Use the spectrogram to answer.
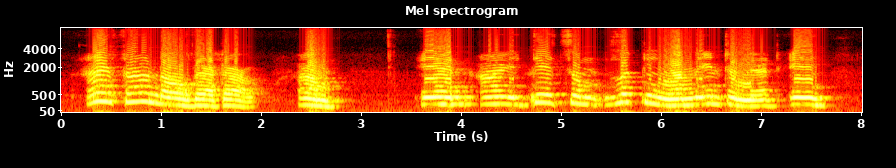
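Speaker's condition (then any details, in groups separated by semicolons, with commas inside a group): Traumatic brain injury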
